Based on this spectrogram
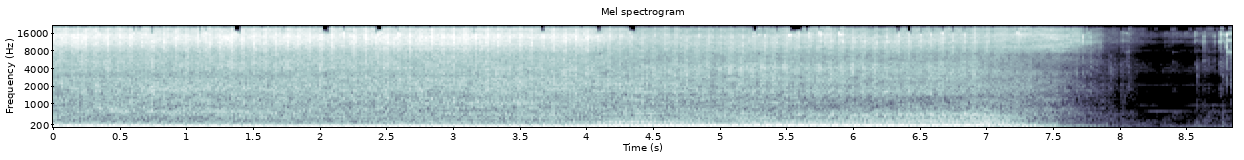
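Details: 1977 Mercury Marquis 400M V8 just after tune-up (new plugs and wires, distributor corrosion cleaned, valve cover gasket redone): steady even low rumble with no misses, ticks or knocks for several seconds before shutdown; healthy idle.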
